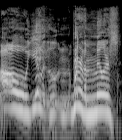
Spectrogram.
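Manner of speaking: high, sugary gushing fan; mock syrupy fan voice. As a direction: drip with sweetness, way up high. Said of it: "just syrupily".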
